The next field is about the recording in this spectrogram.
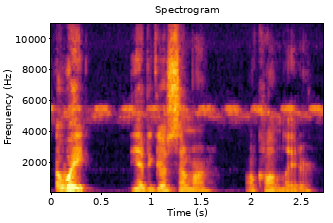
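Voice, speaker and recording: A man's voice: mid-range voice, very animated, fast talker, vocal fry, breathy edge, full character voice. A man doing a blunt, offhand dad. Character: offhand blunt father, middle-aged man.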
